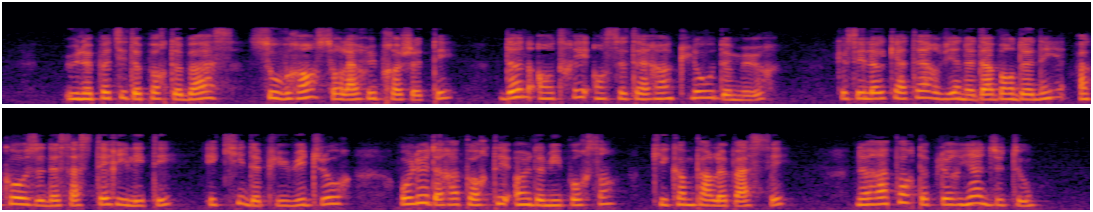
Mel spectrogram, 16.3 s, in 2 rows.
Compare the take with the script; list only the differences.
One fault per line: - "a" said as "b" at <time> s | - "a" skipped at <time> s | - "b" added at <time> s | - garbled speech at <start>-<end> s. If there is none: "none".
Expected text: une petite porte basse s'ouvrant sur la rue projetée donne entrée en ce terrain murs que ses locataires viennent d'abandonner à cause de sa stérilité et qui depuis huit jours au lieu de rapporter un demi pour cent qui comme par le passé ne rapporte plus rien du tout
- "clos de" added at 5.0 s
